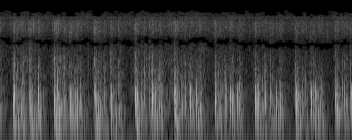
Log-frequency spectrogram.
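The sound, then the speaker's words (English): Rapid, rhythmic hoofbeats of a horse clip-clopping at a brisk pace as it is ridden ahead, steady, with no voices over them. “Now, you ride ahead and ask if we can water our horses.”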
